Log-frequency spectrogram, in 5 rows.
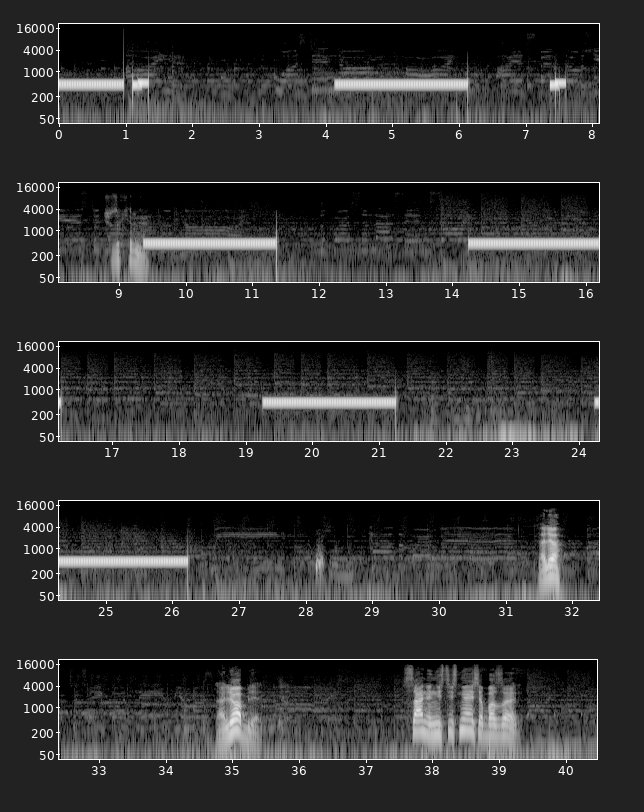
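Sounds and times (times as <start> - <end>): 
telephone ringback tone: 0.0 - 1.4, 4.2 - 6.2, 7.4 - 7.6, 9.4 - 11.4, 14.2 - 16.3, 19.3 - 21.3, 24.2 - 26.3
speech: 9.2 - 9.7, 31.6 - 31.9, 34.9 - 35.5, 37.7 - 39.4.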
